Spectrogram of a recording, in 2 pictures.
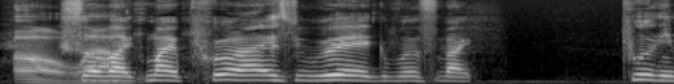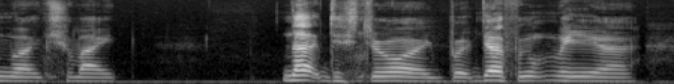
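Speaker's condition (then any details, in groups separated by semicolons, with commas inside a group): Cerebral palsy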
